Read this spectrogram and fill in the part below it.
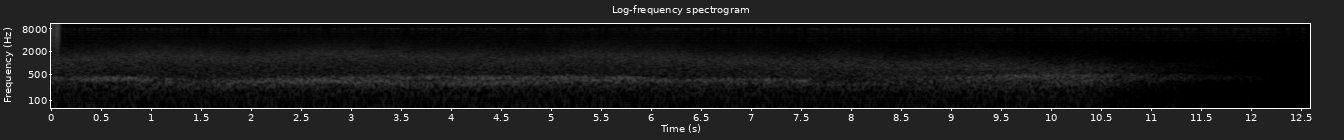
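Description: Soft game music plays and fades out.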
